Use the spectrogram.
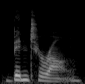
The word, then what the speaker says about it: Binturong: And How do you pronounce it again? Binturong Binturong?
